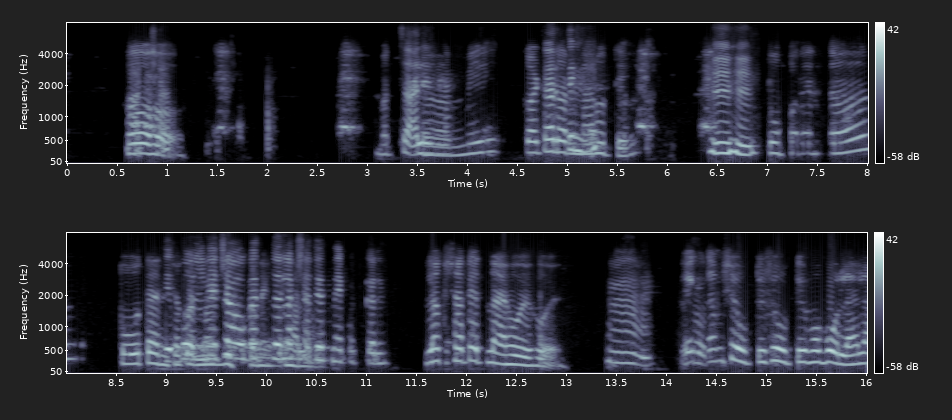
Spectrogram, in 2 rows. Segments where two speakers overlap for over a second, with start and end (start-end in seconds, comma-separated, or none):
9.0-10.5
